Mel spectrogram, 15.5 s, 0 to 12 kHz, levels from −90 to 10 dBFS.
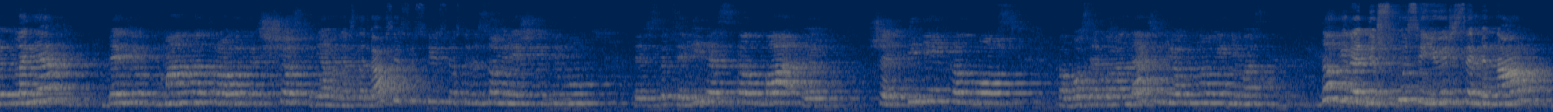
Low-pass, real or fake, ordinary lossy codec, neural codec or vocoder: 10.8 kHz; fake; MP3, 64 kbps; vocoder, 44.1 kHz, 128 mel bands every 256 samples, BigVGAN v2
